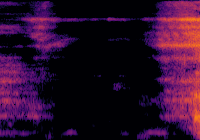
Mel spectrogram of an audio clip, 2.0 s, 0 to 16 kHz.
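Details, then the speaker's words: Lada Kalina 8-valve engine, pneumatic leak-down test at 5 bar on cylinder 3, microphone held to neighbouring plug hole: air hisses out, head gasket blown between cylinders two and three. "оцього свистить тобто тобто другий і третій циліндри з'єднались по прокладці ГБЦ"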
